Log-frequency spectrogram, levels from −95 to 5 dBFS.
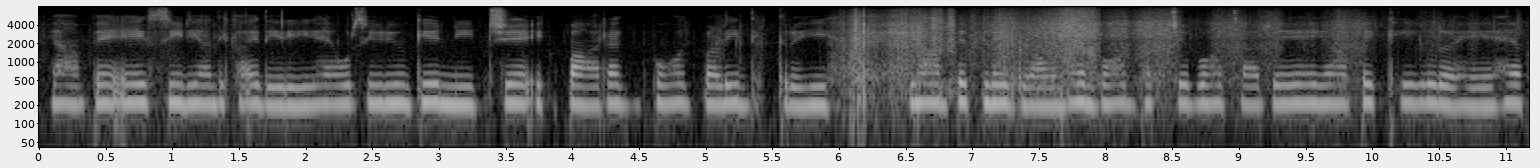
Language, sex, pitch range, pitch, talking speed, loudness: Urdu, female, 205-220 Hz, 215 Hz, 170 wpm, -37 LUFS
